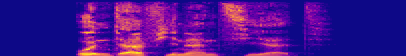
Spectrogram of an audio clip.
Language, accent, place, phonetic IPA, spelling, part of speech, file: German, Germany, Berlin, [ˈʊntɐfinanˌt͡siːɐ̯t], unterfinanziert, adjective / verb, De-unterfinanziert.ogg
- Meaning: past participle of unterfinanzieren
